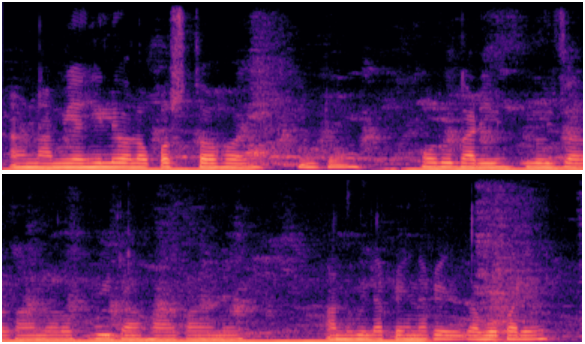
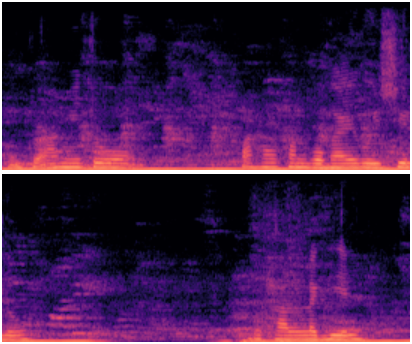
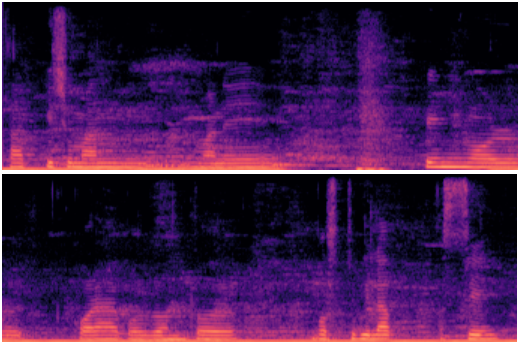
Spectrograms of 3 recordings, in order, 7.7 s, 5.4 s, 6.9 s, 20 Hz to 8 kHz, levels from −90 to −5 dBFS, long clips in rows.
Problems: background sounds at intervals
